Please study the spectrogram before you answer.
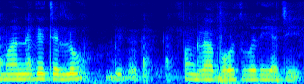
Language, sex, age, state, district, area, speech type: Punjabi, female, 60+, Punjab, Jalandhar, urban, spontaneous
